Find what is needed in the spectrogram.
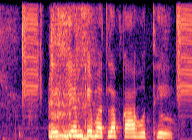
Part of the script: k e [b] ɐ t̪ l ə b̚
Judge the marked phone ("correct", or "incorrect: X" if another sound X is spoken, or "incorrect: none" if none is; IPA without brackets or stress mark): incorrect: m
